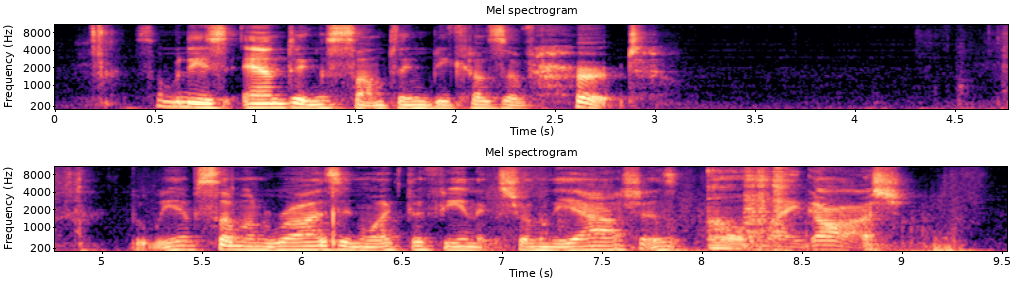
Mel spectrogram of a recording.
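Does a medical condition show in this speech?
No.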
